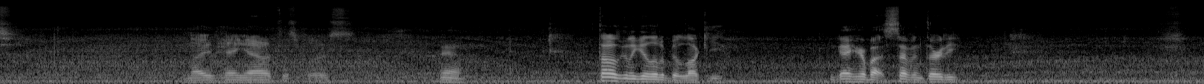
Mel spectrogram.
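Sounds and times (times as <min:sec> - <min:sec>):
truck engine idling: 0:00.0 - 0:12.0.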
